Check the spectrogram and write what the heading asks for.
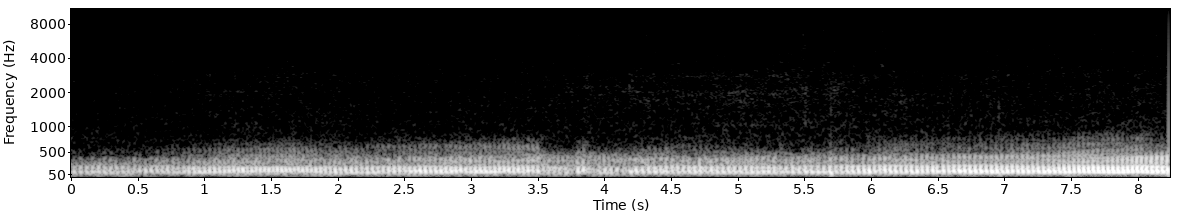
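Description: Motorcycles and scooters riding across a railway level crossing, several small engines running together, growing louder near the end.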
